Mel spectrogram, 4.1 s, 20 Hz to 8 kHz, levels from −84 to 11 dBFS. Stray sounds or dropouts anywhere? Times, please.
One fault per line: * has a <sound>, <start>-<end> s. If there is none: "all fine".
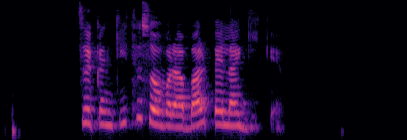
all fine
